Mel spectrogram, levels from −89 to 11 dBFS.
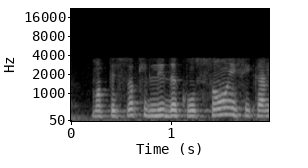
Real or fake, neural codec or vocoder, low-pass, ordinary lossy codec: fake; vocoder, 44.1 kHz, 128 mel bands every 256 samples, BigVGAN v2; 3.6 kHz; none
